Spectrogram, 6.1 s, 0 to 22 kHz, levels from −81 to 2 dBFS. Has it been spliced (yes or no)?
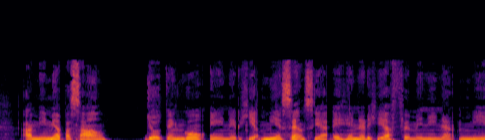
yes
